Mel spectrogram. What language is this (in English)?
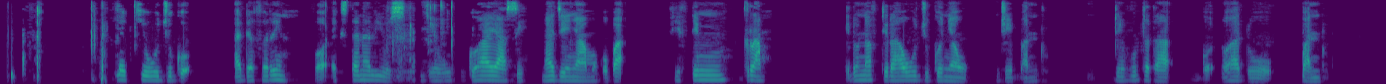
Fula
